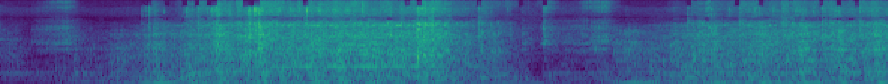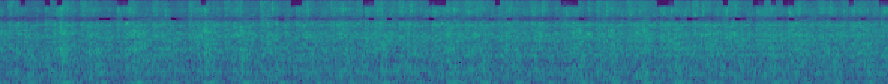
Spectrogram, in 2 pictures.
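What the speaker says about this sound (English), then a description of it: "It's sewing fine on this with my Teflon foot." A domestic sewing machine fitted with a Teflon foot stitches a bowler bag, its rapid mechanical whirr running close and steady with one brief pause before resuming.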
